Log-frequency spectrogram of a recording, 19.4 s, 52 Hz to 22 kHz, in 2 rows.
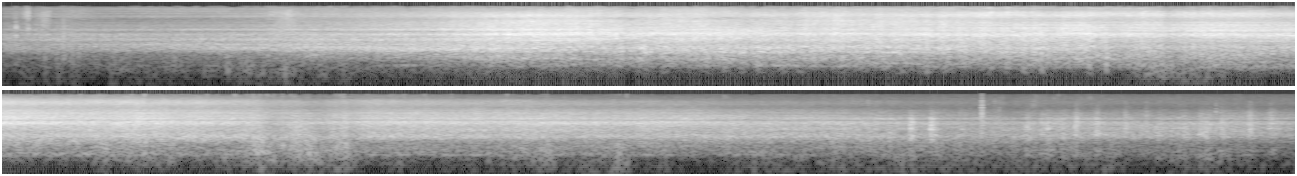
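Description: EN57 electric multiple unit (EN57-1025) running past on the rails. The wheel-on-rail noise rises as it approaches, is loudest for several seconds, then fades as it moves away, with a clickety-clack of wheels over rail joints.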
